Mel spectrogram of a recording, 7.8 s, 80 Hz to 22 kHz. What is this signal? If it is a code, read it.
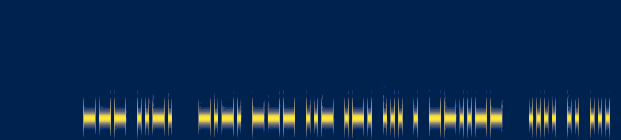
Morse code, heard as a keyed tone, about 25 wpm, 700 Hz. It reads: OF COURSE, HIS
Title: Sentences from Top 1000 Words - Review Part 3 - 25wpm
